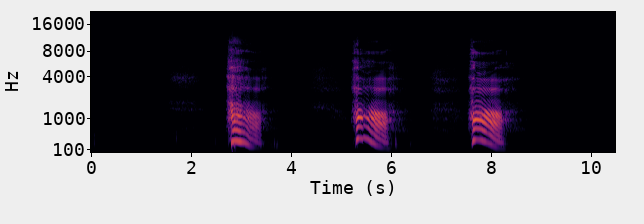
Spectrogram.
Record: {"exhalation_length": "10.5 s", "exhalation_amplitude": 26028, "exhalation_signal_mean_std_ratio": 0.34, "survey_phase": "beta (2021-08-13 to 2022-03-07)", "age": "65+", "gender": "Female", "wearing_mask": "No", "symptom_cough_any": true, "symptom_runny_or_blocked_nose": true, "symptom_fatigue": true, "symptom_headache": true, "symptom_onset": "2 days", "smoker_status": "Never smoked", "respiratory_condition_asthma": false, "respiratory_condition_other": false, "recruitment_source": "Test and Trace", "submission_delay": "2 days", "covid_test_result": "Positive", "covid_test_method": "RT-qPCR", "covid_ct_value": 34.2, "covid_ct_gene": "ORF1ab gene", "covid_ct_mean": 35.7, "covid_viral_load": "2 copies/ml", "covid_viral_load_category": "Minimal viral load (< 10K copies/ml)"}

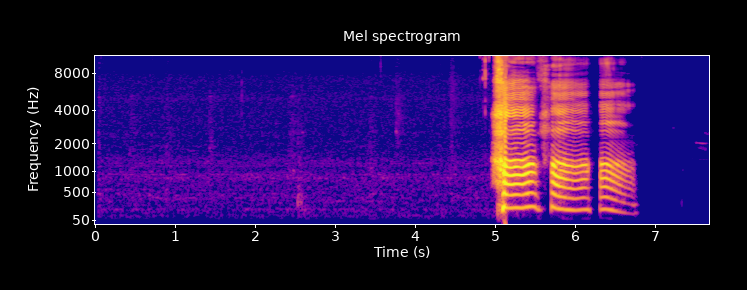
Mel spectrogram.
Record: {"exhalation_length": "7.7 s", "exhalation_amplitude": 32768, "exhalation_signal_mean_std_ratio": 0.28, "survey_phase": "alpha (2021-03-01 to 2021-08-12)", "age": "45-64", "gender": "Female", "wearing_mask": "No", "symptom_none": true, "smoker_status": "Never smoked", "respiratory_condition_asthma": false, "respiratory_condition_other": false, "recruitment_source": "REACT", "submission_delay": "1 day", "covid_test_result": "Negative", "covid_test_method": "RT-qPCR"}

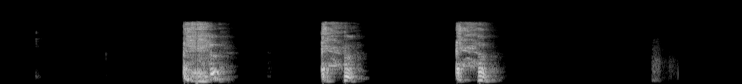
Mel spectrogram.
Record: {"three_cough_length": "7.4 s", "three_cough_amplitude": 32767, "three_cough_signal_mean_std_ratio": 0.29, "survey_phase": "beta (2021-08-13 to 2022-03-07)", "age": "45-64", "gender": "Male", "wearing_mask": "No", "symptom_runny_or_blocked_nose": true, "symptom_fatigue": true, "smoker_status": "Never smoked", "respiratory_condition_asthma": false, "respiratory_condition_other": false, "recruitment_source": "Test and Trace", "submission_delay": "2 days", "covid_test_result": "Positive", "covid_test_method": "RT-qPCR", "covid_ct_value": 18.8, "covid_ct_gene": "ORF1ab gene", "covid_ct_mean": 19.0, "covid_viral_load": "580000 copies/ml", "covid_viral_load_category": "Low viral load (10K-1M copies/ml)"}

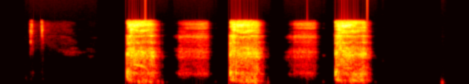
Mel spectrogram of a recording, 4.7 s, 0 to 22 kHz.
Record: {"three_cough_length": "4.7 s", "three_cough_amplitude": 11537, "three_cough_signal_mean_std_ratio": 0.39, "survey_phase": "alpha (2021-03-01 to 2021-08-12)", "age": "45-64", "gender": "Male", "wearing_mask": "No", "symptom_none": true, "smoker_status": "Ex-smoker", "respiratory_condition_asthma": false, "respiratory_condition_other": false, "recruitment_source": "REACT", "submission_delay": "2 days", "covid_test_result": "Negative", "covid_test_method": "RT-qPCR"}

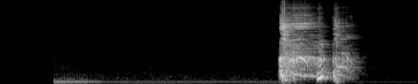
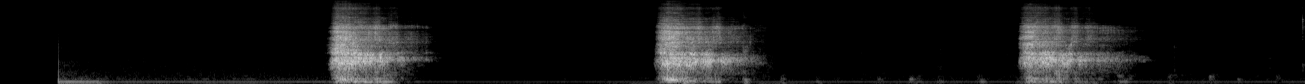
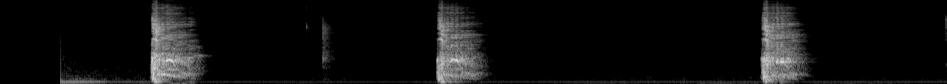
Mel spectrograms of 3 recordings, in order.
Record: {"cough_length": "4.2 s", "cough_amplitude": 32768, "cough_signal_mean_std_ratio": 0.32, "exhalation_length": "13.1 s", "exhalation_amplitude": 32768, "exhalation_signal_mean_std_ratio": 0.33, "three_cough_length": "9.5 s", "three_cough_amplitude": 32768, "three_cough_signal_mean_std_ratio": 0.26, "survey_phase": "beta (2021-08-13 to 2022-03-07)", "age": "45-64", "gender": "Male", "wearing_mask": "No", "symptom_none": true, "smoker_status": "Never smoked", "respiratory_condition_asthma": false, "respiratory_condition_other": false, "recruitment_source": "REACT", "submission_delay": "1 day", "covid_test_result": "Negative", "covid_test_method": "RT-qPCR", "influenza_a_test_result": "Negative", "influenza_b_test_result": "Negative"}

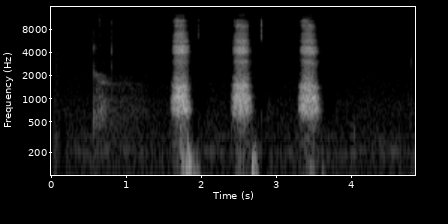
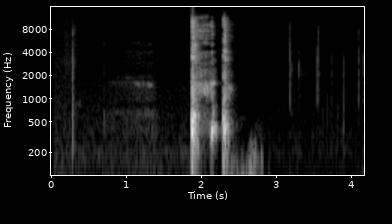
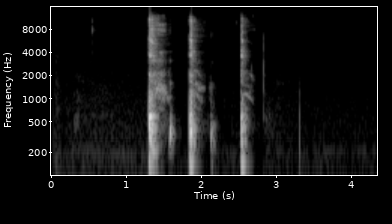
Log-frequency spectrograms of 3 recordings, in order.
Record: {"exhalation_length": "4.9 s", "exhalation_amplitude": 7665, "exhalation_signal_mean_std_ratio": 0.32, "cough_length": "4.2 s", "cough_amplitude": 32768, "cough_signal_mean_std_ratio": 0.16, "three_cough_length": "4.4 s", "three_cough_amplitude": 32767, "three_cough_signal_mean_std_ratio": 0.17, "survey_phase": "beta (2021-08-13 to 2022-03-07)", "age": "18-44", "gender": "Female", "wearing_mask": "No", "symptom_runny_or_blocked_nose": true, "smoker_status": "Never smoked", "respiratory_condition_asthma": false, "respiratory_condition_other": false, "recruitment_source": "Test and Trace", "submission_delay": "1 day", "covid_test_result": "Positive", "covid_test_method": "ePCR"}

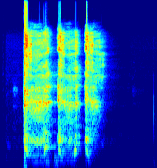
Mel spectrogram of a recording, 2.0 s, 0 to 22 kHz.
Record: {"cough_length": "2.0 s", "cough_amplitude": 32768, "cough_signal_mean_std_ratio": 0.47, "survey_phase": "beta (2021-08-13 to 2022-03-07)", "age": "45-64", "gender": "Female", "wearing_mask": "No", "symptom_cough_any": true, "symptom_runny_or_blocked_nose": true, "symptom_fatigue": true, "symptom_headache": true, "symptom_change_to_sense_of_smell_or_taste": true, "symptom_onset": "3 days", "smoker_status": "Never smoked", "respiratory_condition_asthma": false, "respiratory_condition_other": false, "recruitment_source": "Test and Trace", "submission_delay": "2 days", "covid_test_result": "Positive", "covid_test_method": "RT-qPCR", "covid_ct_value": 25.4, "covid_ct_gene": "ORF1ab gene"}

